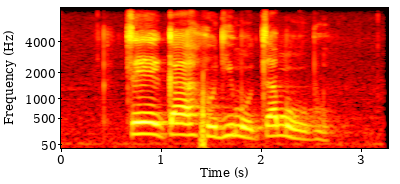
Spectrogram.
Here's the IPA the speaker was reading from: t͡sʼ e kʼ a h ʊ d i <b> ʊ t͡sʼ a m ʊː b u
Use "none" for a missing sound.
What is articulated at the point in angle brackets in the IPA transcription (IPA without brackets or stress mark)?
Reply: m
